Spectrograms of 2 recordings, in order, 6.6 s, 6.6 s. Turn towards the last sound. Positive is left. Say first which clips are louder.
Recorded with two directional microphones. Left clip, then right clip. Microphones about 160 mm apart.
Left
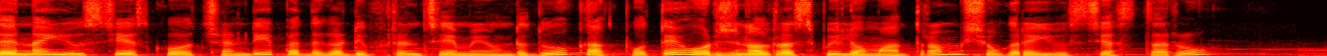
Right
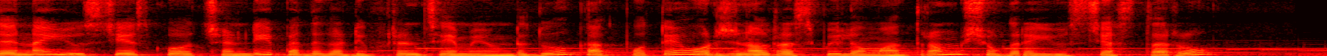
# left 8 dB
turn(degrees=30)  # may be behind; listen again after turning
